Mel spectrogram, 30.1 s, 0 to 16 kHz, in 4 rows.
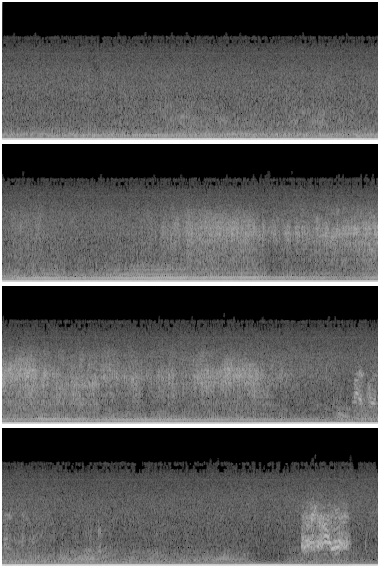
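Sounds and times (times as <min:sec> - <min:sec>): old film soundtrack hiss: 0:00.0 - 0:30.0
propeller plane engine droning: 0:00.0 - 0:30.0.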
